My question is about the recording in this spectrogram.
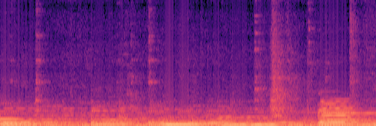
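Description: Amplified electric guitar playing a slow instrumental intro of sustained notes and chords that ring and change about once a second.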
